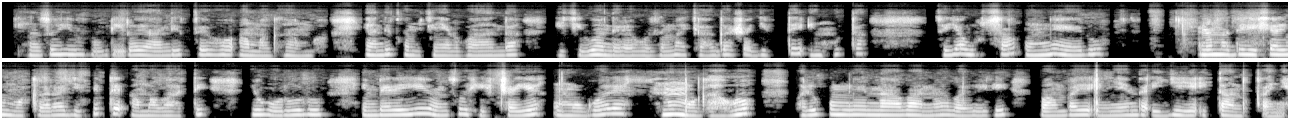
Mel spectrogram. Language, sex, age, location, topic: Kinyarwanda, female, 18-24, Kigali, health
